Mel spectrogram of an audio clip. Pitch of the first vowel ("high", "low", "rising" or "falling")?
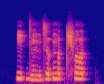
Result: high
